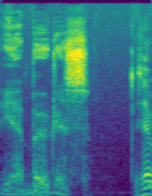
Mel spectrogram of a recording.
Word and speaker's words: Burgess: Burgess. Is that right? Burgess.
